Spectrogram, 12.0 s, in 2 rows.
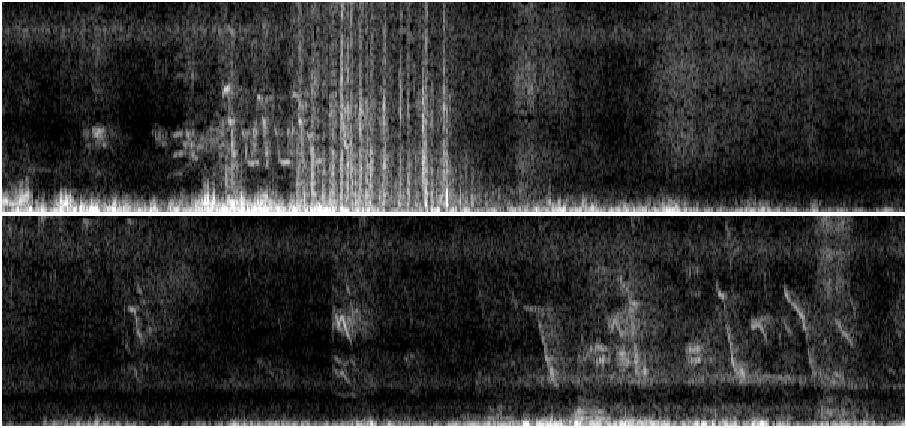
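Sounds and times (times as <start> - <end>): wind rumble on microphone: 0.0 - 12.0
birds calling: 0.5 - 3.2, 6.0 - 12.0.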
